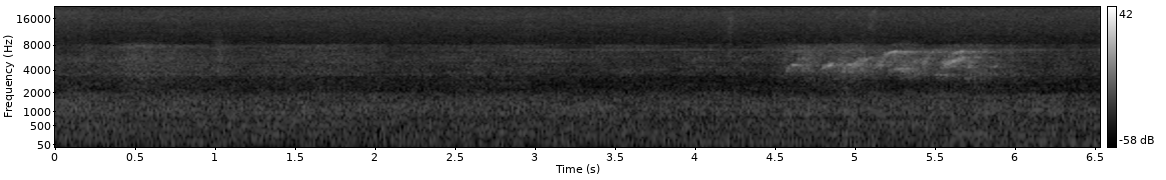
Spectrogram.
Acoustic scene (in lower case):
park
